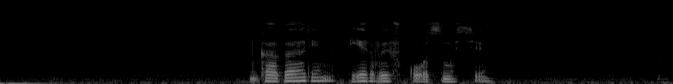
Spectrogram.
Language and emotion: Russian, sad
